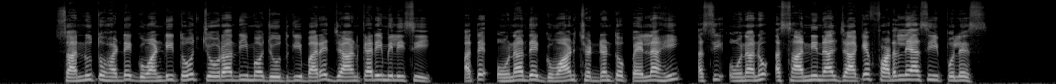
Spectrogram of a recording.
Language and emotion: Punjabi, happy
